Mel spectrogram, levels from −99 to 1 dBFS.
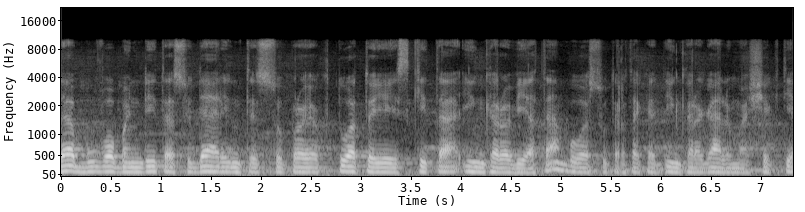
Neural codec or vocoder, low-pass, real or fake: none; 9.9 kHz; real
